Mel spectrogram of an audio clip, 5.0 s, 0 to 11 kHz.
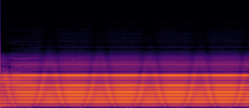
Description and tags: Harmonic(101-1010) withEffects
experimental, sound-art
